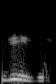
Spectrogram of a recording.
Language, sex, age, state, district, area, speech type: Hindi, female, 30-45, Madhya Pradesh, Bhopal, urban, conversation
